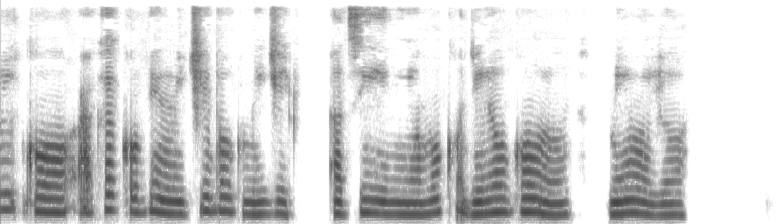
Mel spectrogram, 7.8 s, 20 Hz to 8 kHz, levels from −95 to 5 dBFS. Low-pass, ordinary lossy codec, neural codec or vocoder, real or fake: 7.2 kHz; MP3, 48 kbps; codec, 44.1 kHz, 2.6 kbps, SNAC; fake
